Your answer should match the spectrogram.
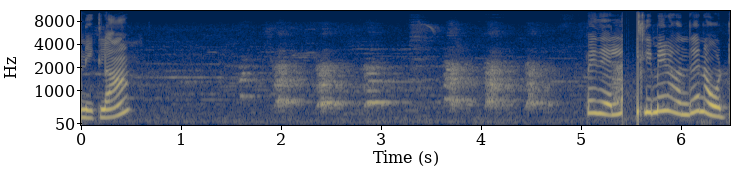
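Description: A dog barking in the background: a run of about six short yaps over some three seconds, quieter than the nearby voice.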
